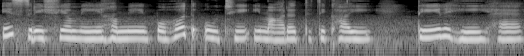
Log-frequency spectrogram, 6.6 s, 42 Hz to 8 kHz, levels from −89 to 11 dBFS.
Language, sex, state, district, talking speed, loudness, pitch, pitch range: Hindi, female, Punjab, Fazilka, 100 wpm, -13 LUFS, 215 Hz, 205-230 Hz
